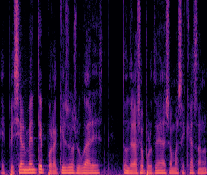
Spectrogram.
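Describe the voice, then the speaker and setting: A man talks at a fairly quick pace with a dark, mellow tone. His pitch is medium and his intonation fairly even. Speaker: radio host. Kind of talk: radio interview.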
